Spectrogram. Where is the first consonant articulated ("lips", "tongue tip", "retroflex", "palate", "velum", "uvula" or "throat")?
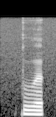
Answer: velum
